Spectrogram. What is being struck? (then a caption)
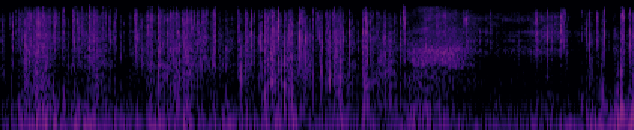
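Thin tissue paper sheet. A thin, large sheet of red tissue (silk) paper is held up in both hands and crumpled and crinkled with the fingertips. It makes a quiet, steady stream of bright, crisp crackles and rustles, with a smoother hiss partway through before the sharper crinkles return.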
